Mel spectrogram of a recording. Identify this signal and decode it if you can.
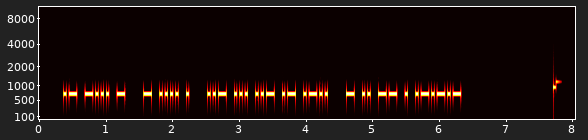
Morse code, heard as a keyed tone, about 32 wpm, 700 Hz. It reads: ABT THE USUAL TIME.
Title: Sentences from Top 400 Words and Abbreviations 30wpm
